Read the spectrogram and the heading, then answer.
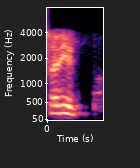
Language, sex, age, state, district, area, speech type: Kashmiri, female, 30-45, Jammu and Kashmir, Srinagar, urban, conversation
